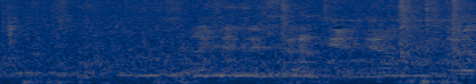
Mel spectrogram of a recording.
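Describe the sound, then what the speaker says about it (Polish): Racing pigeons coo softly at a loft in Żary, Poland, as they come back from a race, a low, repeated throaty cooing close by, with people talking in the background. "Z południa przyszły dwa następne gołębie."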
